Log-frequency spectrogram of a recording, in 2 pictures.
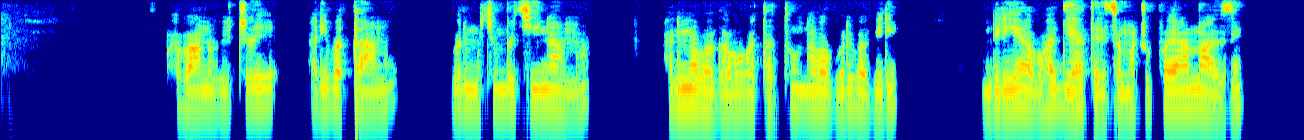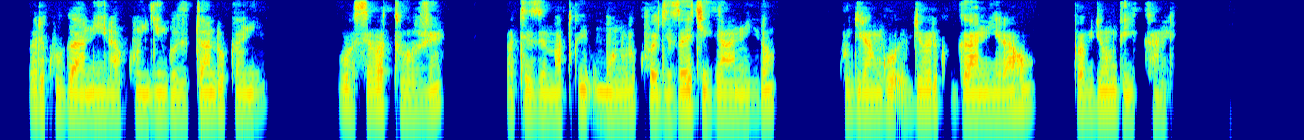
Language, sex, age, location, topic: Kinyarwanda, male, 18-24, Kigali, health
